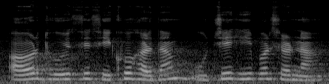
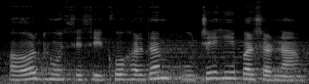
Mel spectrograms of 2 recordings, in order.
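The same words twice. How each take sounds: The two takes are said the same way.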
